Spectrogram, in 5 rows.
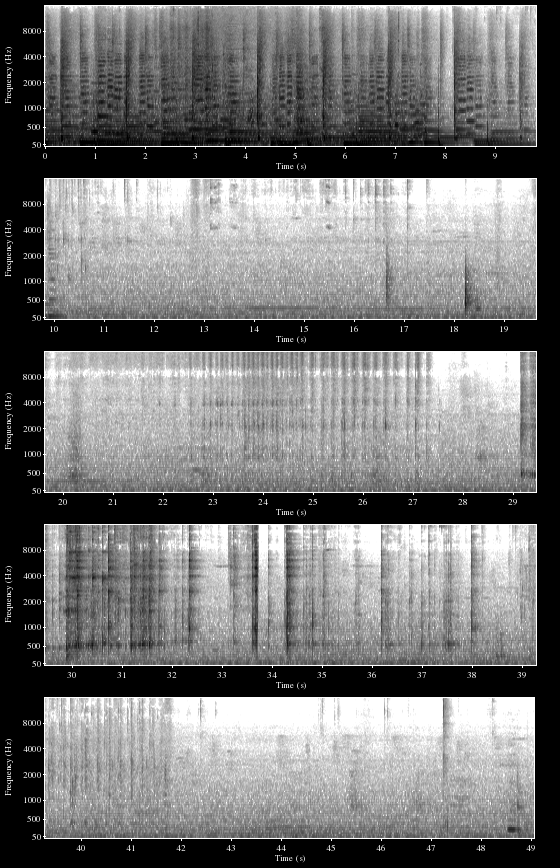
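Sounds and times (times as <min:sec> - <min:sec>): dishes and cutlery clattering: 0:01.6 - 0:06.1, 0:29.2 - 0:38.5.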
